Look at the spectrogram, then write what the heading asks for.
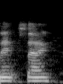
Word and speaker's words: Etsy: and put it on Etsy. I never know how to say that. How do you say it? How do you say what? Etsy. Etsy. Yeah. Etsy. Yeah, you can do that. That's the one.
